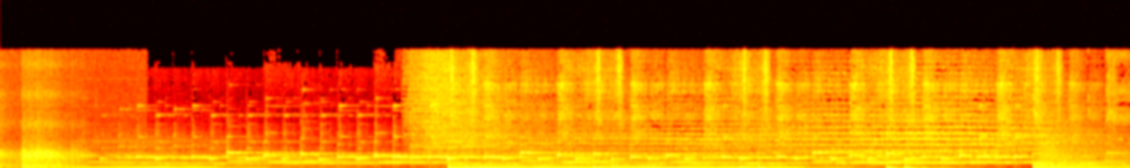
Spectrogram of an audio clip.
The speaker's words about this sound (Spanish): ¡Artillería con ellos, capitán! ¡Cañoneen a esos hijos del demonio! ¿Mando a emplazar la pieza, general? ¡Cuanto antes! No podemos permitirles que se crean dueños de la situación. ¡Barran sus posiciones a puro cañonazo! ¡A puro cañonazo!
